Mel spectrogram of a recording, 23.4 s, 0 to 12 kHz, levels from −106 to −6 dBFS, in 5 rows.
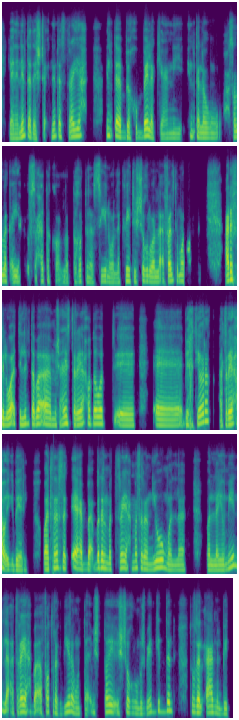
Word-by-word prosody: يعني 110 +1 -3
إن 125 - -3
أنت 165 0 +2
تشت 110 -5 -2
إن - - -7
أنت 160 +2 -3
تستريح، 155 +3 -1 0.4
أنت 175 -1 -1
ب 140 -4 +4
خد 125 +1 -10
بالك، 160 -7 +3
يعني 110 +1 -9
أنْتَ 150 -2 -4
لو 120 -2 -3
حصل 140 +1 -4
لك 140 - -2
أي - - -4
حاجة 125 -1 -6
في - - -8
صحتك، - - -8
والّا - - -10
اضغطت 130 +2 -7
نفسيًا، 120 +4 -6
والّا 110 0 -7
كَرِهت 140 +3 -3
الشغل، 135 +2 -2
والّا 120 0 +1
قفلت 145 +2 +1
مرة 145 +1 -1
واحدة. - - -11 0.6
عارف 180 -3 +7
الوقت 155 +3 +4
اللي 155 +1 +2
أنت 170 +1 -3
بقى 160 -2 +6
مش 145 0 -4
عايز 175 +2 +2
تريحه 160 0 +2
دوَّه، 170 0 +5 0.2
آآ 135 0 +1 0.4
آآ 135 -1 +1
باختيارك 185 +10 +2 0.2
هاتريحه 160 +2 +4
إجباري، 120 -2 -3 0.3
وهاتلاقي 140 +4 +3
نفسك 170 -4 -1
قاعد 135 -3 +6
بقى. - - +2
بدل 170 +1 +4
ما 140 -2 -1
تريح 160 -2 +1
مثلًا 155 -6 -1
يوم 170 +1 +4
والّا 120 -1 -3 0.4
والّا 120 -1 0
يومين، 140 - -1
لأ، 185 - -3
هاتريح 160 +1 +1
بقى - - -1
فترة 165 -2 -3
كبيرة 155 +9 -1
وأنت 130 -2 -8
مش 150 - -7
طايق 165 0 +1
الشغل، 145 -3 -4
ومش 130 -1 -7
بعيد 155 +4 -6
جدًا 195 +3 -1 0.4
تفضل 160 -2 +3
قاعد 155 0 +1
من 145 - -6
البيت. 120 -1 -6
145 Hz, 185 wpm, -24 LUFS, 125-165 Hz, 0.6 s, عارف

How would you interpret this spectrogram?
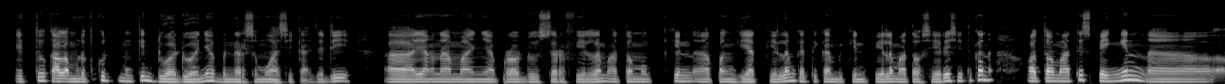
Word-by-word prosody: Itu 130 +7 -3
kalau 135 0 +7
menurutku 130 +8 -1 0.2
mungkin 160 +5 0
dua-duanya 125 +5 +2
benar 115 -1 -1
semua 110 0 -2
sih 105 -1 -11
Kak, 100 +1 -9
Jadi, 140 +8 -2 0.4
eee, 120 -1 +3
yang 120 0 0
namanya 120 -2 -1
produser 120 0 -2
film 115 +5 -2
atau 125 +1 -3
mungkin, 130 +4 -4
eee, 120 -2 -3
penggiat 115 -2 -1
film 130 +7 +1
ketika 140 -4 -4
bikin 115 0 -4
film 120 +1 +1
atau 120 -1 -1
series 120 +10 +1
itu 165 - -12
kan, 215 +2 +4 0.3
otomatis 150 +5 +3
pengen, 170 +5 +4
eee, 125 -1 -1
125 Hz, 145 wpm, -24 LUFS, 115-145 Hz, 0.4 s, kalau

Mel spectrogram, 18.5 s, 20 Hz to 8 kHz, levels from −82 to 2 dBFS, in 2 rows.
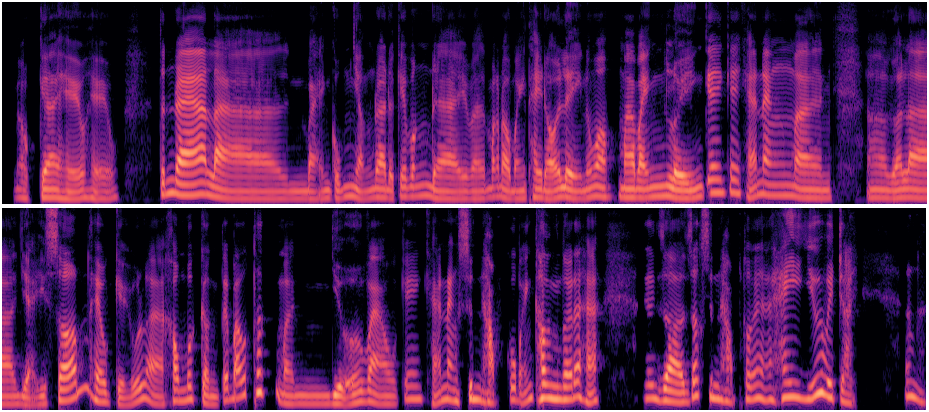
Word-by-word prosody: Ô 120 -2 -7
kê, 125 -2 +2
hiểu, 110 +1 -2
hiểu. 105 +1 -6 0.4
Tính 175 +3 -1
ra 160 -2 +8
á 175 - +6
là 105 -6 0 0.3
bạn 110 +2 -5
cũng 115 +7 -5
nhận 120 -4 -4
ra 125 -1 +1
được 110 - -2
cái 140 +5 -4
vấn 145 +1 -4
đề, 105 -2 -1
và 110 0 -5
bắt 135 +3 -5
đầu 115 - +1
bạn 110 0 -5
thay 125 +1 -1
đổi 110 +3 +2
liền, 115 -4 +2
đúng 130 +4 -2
hông? 135 -2 +1
Mà 125 -1 +2
bạn 130 +4 +1
luyện 120 +2 +4
cái 195 +3 0
cái 190 -2 -3
khả - - -3
năng 155 -3 -2
mà, 120 -3 0 0.4
ờ, 120 -1 -4
gọi 115 +1 -1
là, 115 -2 +1
dậy 115 0 -4
sớm 170 - +3
theo 145 - +2
kiểu 110 +3 -4
là 120 - -1
không 160 +6 -1
có 185 - +1
cần 115 - -3
tới 170 - -1
báo 215 +5 +1
thức 290 -1 +3
mà 120 - -3 0.4
dựa 125 +4 +2
vào 115 -7 -1
cái 190 0 -5
khả - - -5
năng 175 -2 0
sinh 180 +4 0
học 145 - -1
của 175 - -2
bản 195 - -4
thân 200 -2 +5
thôi 185 0 +5
đó 220 - +4
hả? 165 - 0 0.5
Ơ, 195 - -4
giờ 155 -5 +5
giấc 225 +12 -1
sinh 200 -4 0
học 160 -3 -4
thôi 185 0 -1
á 200 - 0
hả? 175 - -4
Hay 215 +1 +2
dữ 205 +9 +3
vậy 215 - +4
trời! - - -3 0.5
Ư, 225 - -2
130 Hz, 240 wpm, -22 LUFS, 115-175 Hz, 0.5 s, ra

